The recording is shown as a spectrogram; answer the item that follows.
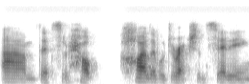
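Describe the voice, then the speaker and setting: Speaking at a fairly quick pace, a woman with an Australian accent has a very deep, low voice. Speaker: government statistician. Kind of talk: conference presentation. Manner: fast; hesitant, many fillers.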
